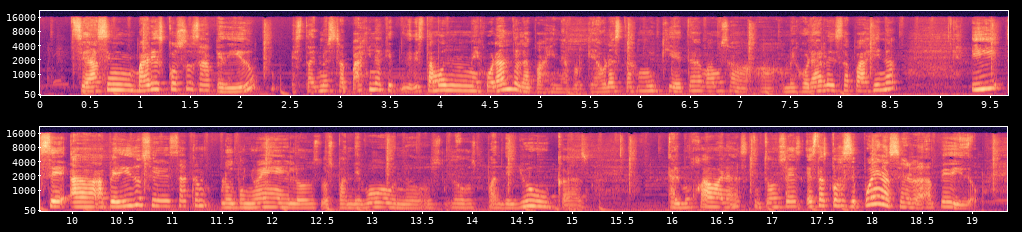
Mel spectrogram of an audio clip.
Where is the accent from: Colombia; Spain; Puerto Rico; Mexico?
Colombia; Hay unas cosas tan deliciosas, pero tan deliciosas en mi tierra. Allá en Colombia, por lo general, siempre se divide por sectores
